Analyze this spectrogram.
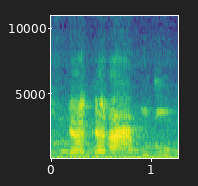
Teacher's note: jadi huruf ain itu ibu-ibu itu nggak boleh berhenti suaranya. Jadi nggak boleh nah, nggak boleh. · Jadi dia posisinya itu tidak tertahan suaranya, tidak juga mengalir suaranya. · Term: tawasud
